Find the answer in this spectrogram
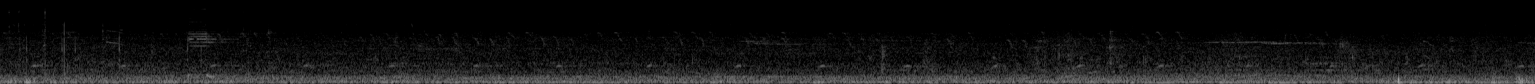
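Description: Steady low outdoor background noise with a few faint, short bird calls: one about two seconds in and a held high note shortly before the end.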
